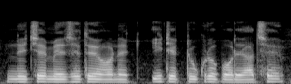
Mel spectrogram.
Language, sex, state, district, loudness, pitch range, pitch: Bengali, male, West Bengal, Cooch Behar, -15 LUFS, 115-130 Hz, 125 Hz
